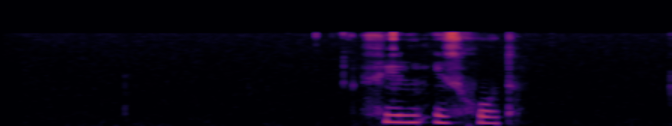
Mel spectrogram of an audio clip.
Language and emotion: Russian, neutral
